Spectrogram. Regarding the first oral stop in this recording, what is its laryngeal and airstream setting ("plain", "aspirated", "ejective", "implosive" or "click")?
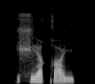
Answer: plain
